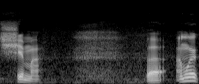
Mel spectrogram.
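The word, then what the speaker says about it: Cima: From what I'm told, it's actually Sima. So like a SH sound. It's not Sima, it's Shima.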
